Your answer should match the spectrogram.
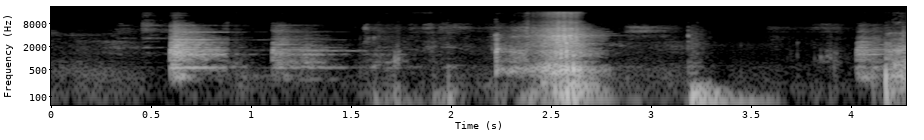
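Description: Quiet handling of a beer glass and bottle: a light glassy clink about half a second in that rings briefly, then a short scuffing noise and a soft low thump near the end.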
